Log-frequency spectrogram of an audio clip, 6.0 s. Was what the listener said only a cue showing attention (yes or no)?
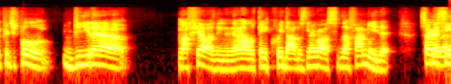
yes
